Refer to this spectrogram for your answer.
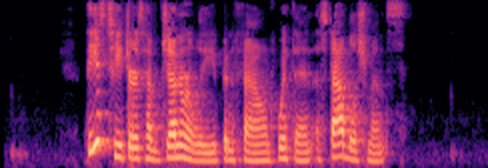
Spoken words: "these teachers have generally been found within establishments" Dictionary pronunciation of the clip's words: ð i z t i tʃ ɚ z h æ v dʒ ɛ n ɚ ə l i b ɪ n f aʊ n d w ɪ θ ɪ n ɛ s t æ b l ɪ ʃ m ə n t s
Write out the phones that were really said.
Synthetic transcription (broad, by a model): ð i z t i tʃ ɚ z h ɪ v dʒ ɛ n ɚ l i b ɪ n f aʊ n d w ɪ θ ɪ n ɛ s t æ b l ɪ ʃ m ə n t s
